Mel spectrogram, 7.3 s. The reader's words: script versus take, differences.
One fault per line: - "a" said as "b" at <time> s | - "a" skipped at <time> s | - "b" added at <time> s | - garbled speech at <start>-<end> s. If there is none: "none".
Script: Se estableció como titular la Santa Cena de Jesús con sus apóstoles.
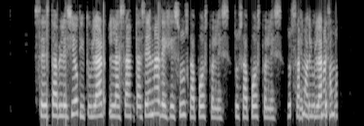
- "como" skipped at 1.6 s
- "con" said as "apóstoles" at 3.8 s
- garbled speech at 5.8-6.8 s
